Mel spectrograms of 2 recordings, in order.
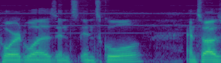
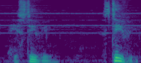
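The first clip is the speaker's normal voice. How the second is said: mock muttering under breath, quieter; 4 dB quieter than usual. Retelling calling to Stevie during sound check: retelling saying it under breath. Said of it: "under my breath".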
